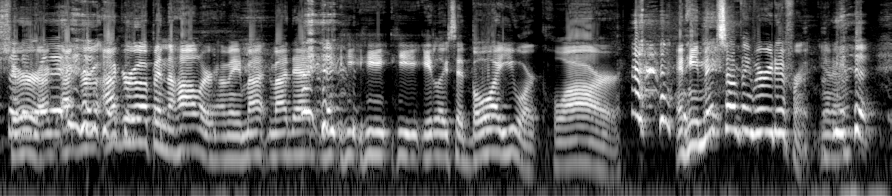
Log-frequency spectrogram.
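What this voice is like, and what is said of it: Southern American accent. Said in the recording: “I love a Southern accent.”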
